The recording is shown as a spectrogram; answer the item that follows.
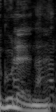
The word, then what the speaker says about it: Goulaine: nous vient de France votre titre se prononce marquis de Goulaine comment l'avez-vous acquis je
